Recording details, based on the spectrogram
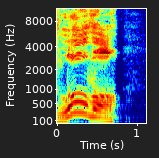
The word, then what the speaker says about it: Louisville: Notice those of you in Kentucky, I've said it, Louisville, you got to sound like you got marbles in your mouth to correctly pronounce the city. Louisville. I cracked myself up. It's not Louisville or Louisville. It's Louisville.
